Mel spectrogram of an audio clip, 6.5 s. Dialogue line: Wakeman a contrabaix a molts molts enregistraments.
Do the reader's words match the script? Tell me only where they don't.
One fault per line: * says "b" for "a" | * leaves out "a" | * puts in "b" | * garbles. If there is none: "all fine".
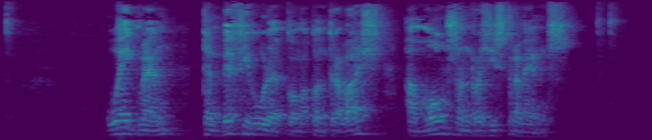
* puts in "també figura com"
* leaves out "molts"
